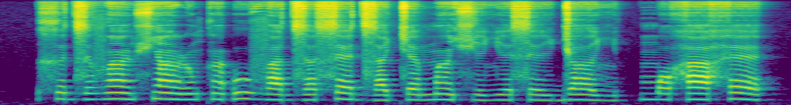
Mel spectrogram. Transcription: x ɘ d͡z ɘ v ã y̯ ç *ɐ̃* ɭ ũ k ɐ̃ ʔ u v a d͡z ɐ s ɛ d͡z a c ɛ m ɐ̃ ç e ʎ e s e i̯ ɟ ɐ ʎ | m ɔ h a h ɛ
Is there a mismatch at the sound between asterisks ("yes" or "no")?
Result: yes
